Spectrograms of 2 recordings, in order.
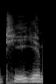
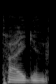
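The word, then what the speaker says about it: Teigen: and john legend i know everybody calls her t again but she says it's actually pronounced tigen so i like to be the only guy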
